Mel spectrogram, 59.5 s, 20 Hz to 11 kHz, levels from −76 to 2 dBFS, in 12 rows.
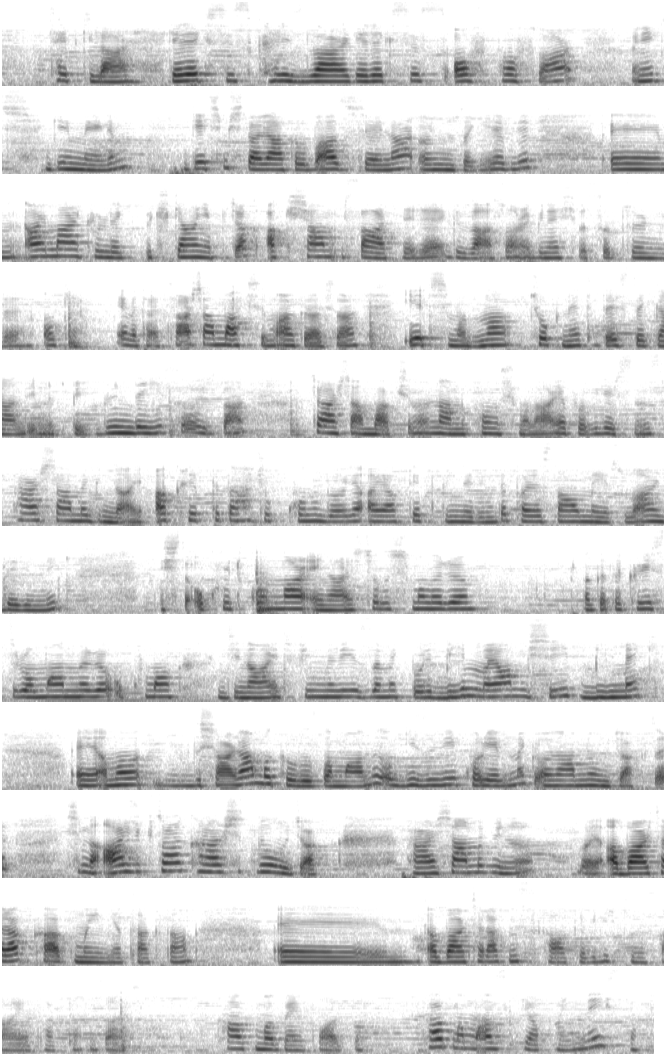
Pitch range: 205-245 Hz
